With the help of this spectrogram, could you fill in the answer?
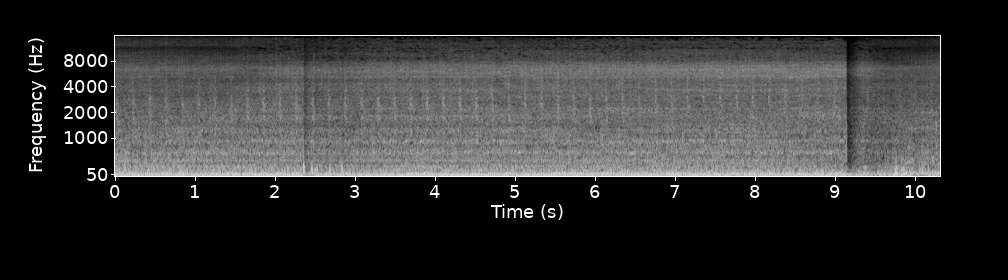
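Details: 1965 Ford Galaxie with 352 FE V8, recently started: steady idle with a fast, light ticking over the low rumble, source still being traced.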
